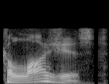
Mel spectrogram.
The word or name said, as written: collagist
